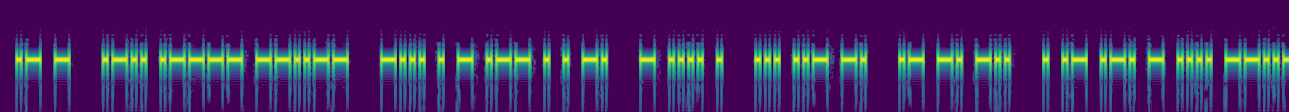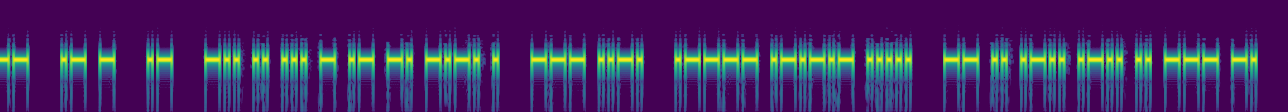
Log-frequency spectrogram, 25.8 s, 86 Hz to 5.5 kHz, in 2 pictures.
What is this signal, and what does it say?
Morse code, heard as a keyed tone, about 25 wpm, 600 Hz. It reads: AT L1, BETWEEN THE SUN AND EARTH, AT A DISTANCE OF 1.5 MILLION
